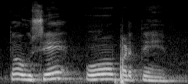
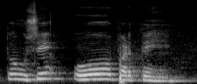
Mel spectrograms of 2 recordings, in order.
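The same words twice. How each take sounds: The two takes are said the same way.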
